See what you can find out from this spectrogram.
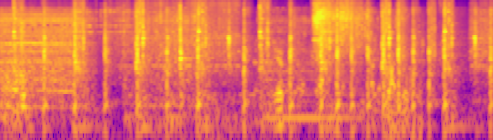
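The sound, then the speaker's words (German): An espresso machine with its grinder set one step finer and the temperature on low pumps in a fast, irregular mechanical clatter, ticking and pulsing like a sewing machine. “Man hört hier auch, dass die Maschine anders taktet.”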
